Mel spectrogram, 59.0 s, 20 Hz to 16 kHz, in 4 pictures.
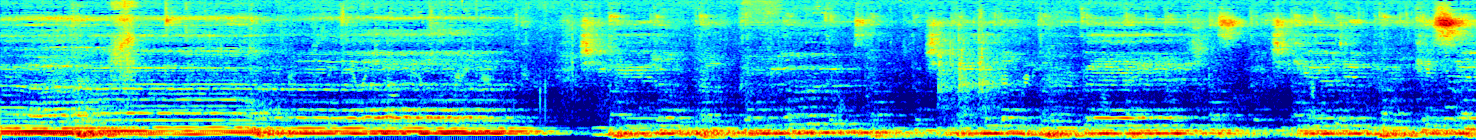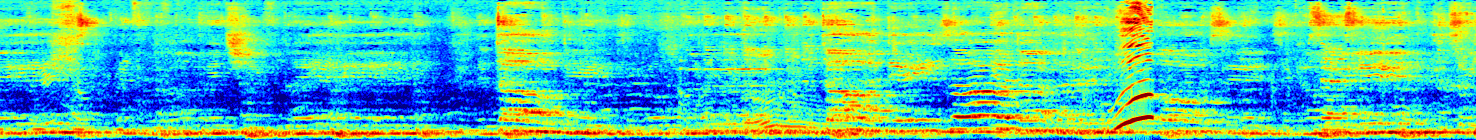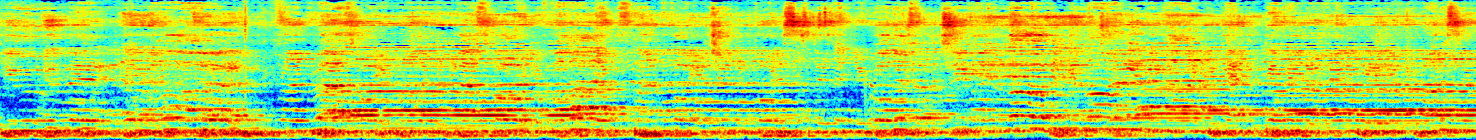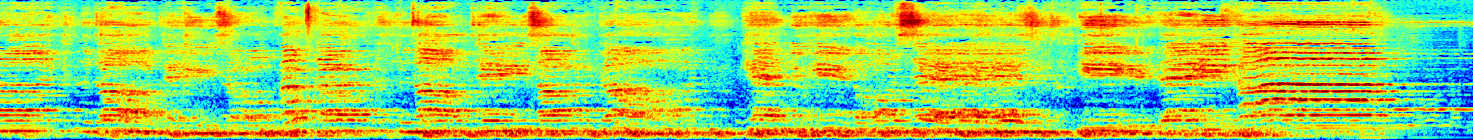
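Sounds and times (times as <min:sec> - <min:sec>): a cappella group singing in harmony: 0:00.0 - 0:59.0.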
